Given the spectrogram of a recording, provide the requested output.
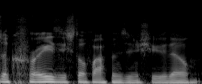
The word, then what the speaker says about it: Shudehill: Do I say it right when it's called Shudehill? – Shudehill.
